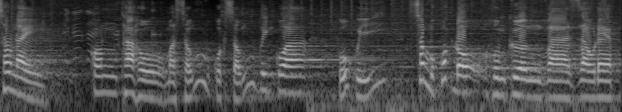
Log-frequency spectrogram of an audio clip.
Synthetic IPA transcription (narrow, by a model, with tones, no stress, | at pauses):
sa˧wna˨˩j | kɔ˧nt̪ʰaː˧ɦo˨˩maː˨˩sə˨˦wŋ͡mmo˨˩t̚ku˨˩ək̚sə˨˦wŋ͡mvï˧ŋ̟kwaː˧fu˨˦kwi˨˦sa˧wŋ͡mmo˨˩t̚ku˦˥ək̚ɗo̰˧˨ho˨˩nkɨ˨˩əŋvaː˨˩zaː˨˩wɗɛ˨˩p̚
